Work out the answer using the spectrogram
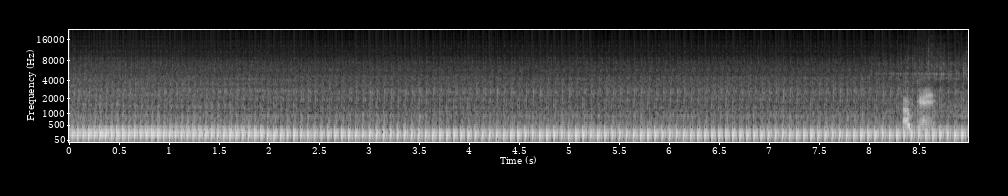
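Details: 1964 Honda Super Cub CA102 after full top-end rebuild: small single putters along at a steady, regular beat, no misses or rattles; running clean and even.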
